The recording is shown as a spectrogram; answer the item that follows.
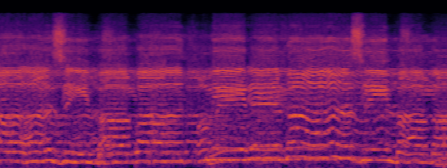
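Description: A male naat reciter singing a long, melismatic, unaccompanied devotional line, his voice bending and gliding in pitch. A steady low vocal drone runs beneath it.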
